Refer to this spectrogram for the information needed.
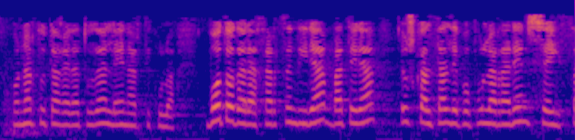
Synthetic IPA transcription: o̞naɾt̪ut̪aɣ̞e̞ɾat̪uð̞ale̞ːnaɾt̪ikulua | bo̞t̪ot̪aɾaʝaɾt͡se̞nd̪iɾaβat̪e̞ɾa | e̞wskalt̪ald̪e̞po̞pularaɾe̞nse̞js

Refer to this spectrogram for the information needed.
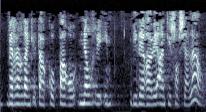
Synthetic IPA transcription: be̞ro̞ɾðajŋke̞t̪ako̞paɣ̞o̞ne̞wriʔ | βiðe̞ɣ̞aβ̞e̞ant̪iso̞sialaw

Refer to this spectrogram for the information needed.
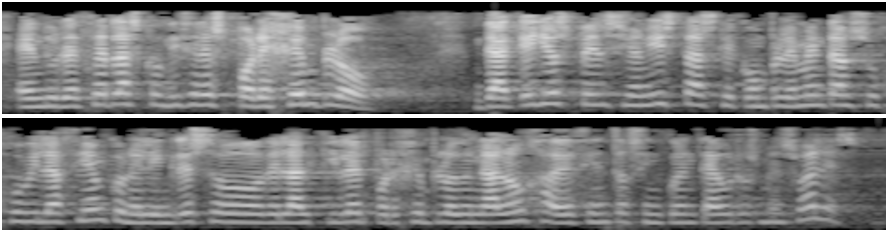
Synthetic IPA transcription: e̞nd̪uɾe̞θe̞ɾlasko̞nd̪iθjone̞spo̞ɾe̞xe̞mplo̞ | d̪eake̞ʝo̞spe̞nsjo̞nist̪aske̞ko̞mple̞mẽnt̪ansuxuβ̞ilaθjo̞ŋko̞ne̞liŋɡɾe̞so̞ðe̞lalkile̞ɾpoɾe̞xe̞mplo̞ðunalo̞ŋxaðe̞θje̞nt̪o̞θiŋkwe̞nt̪ae̞wɾo̞zmẽnswale̞s

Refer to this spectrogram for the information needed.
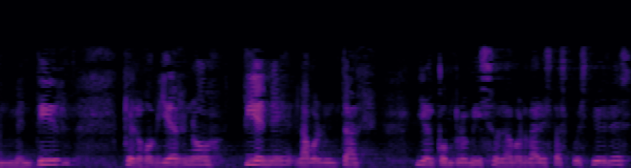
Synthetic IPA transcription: nmẽ̞nt̪iɾke̞ːlɣ̞o̞βje̞ɾnot̪je̞ne̞laβo̞lunt̪aθ | ie̞lko̞mpɾo̞miso̞ðeaβo̞ɾðaɾe̞st̪askwe̞st̪jo̞ne̞s

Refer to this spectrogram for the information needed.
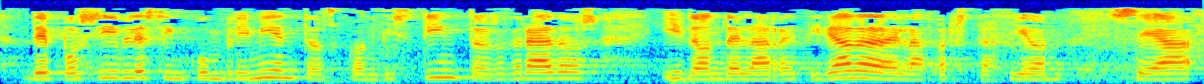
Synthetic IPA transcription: d̪e̞po̞siβle̞siŋkumplimjẽ̞nt̪o̞sko̞nd̪ist̪int̪o̞zɣ̞ɾað̞o̞s | iðõ̞nd̪e̞lare̞t̪iɾaðaðe̞lapɾest̪aθjo̞nse̞a

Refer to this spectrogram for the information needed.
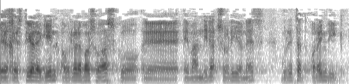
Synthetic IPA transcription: ʝe̞st̪ioaɾe̞kinawre̞ɾapaso̞asko̞ | e̞mand̪iɾaso̞ɾio̞ne̞s | ɡuɾe̞t͡sat̪o̞ɾajnd̪ik

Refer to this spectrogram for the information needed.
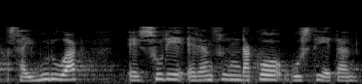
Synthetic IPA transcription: sajlβuɾuak | suɾiʔe̞ɾant͡sund̪ako̞ɡust̪ie̞t̪an

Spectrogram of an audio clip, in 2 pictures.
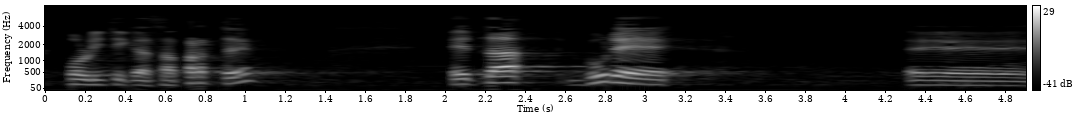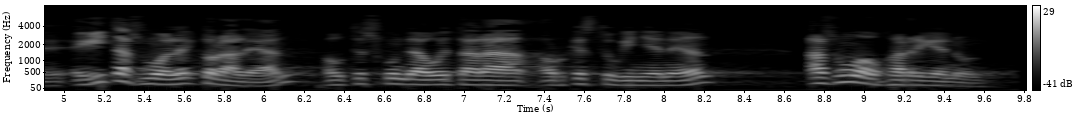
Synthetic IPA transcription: po̞lit̪ikasapaɾt̪e̞ | et̪aɣuɾe̞ | ɣ̞it̪azmo̞e̞le̞k̚t̪o̞ɾale̞anawt̪e̞skund̪e̞awe̞t̪aɾaa̰wɾke̞st̪uɣ̞iɲe̞ne̞an | azmo̞awʝariɣe̞nun

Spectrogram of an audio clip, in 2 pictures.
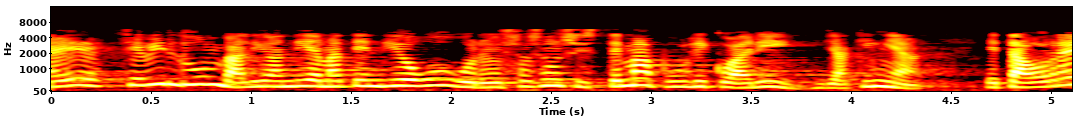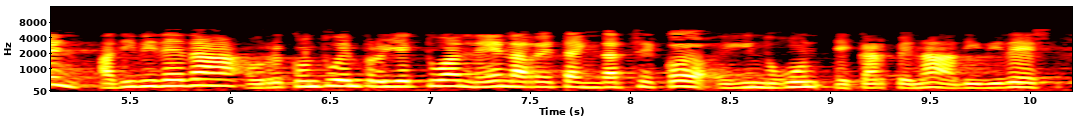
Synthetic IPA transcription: ese̞βild̪umbalioand̪iaemat̪e̞nd̪io̞ɣ̞uɣoɾeosasunsist̪e̞mapuβliko̞aɾiʝakiɲa | e̞t̪ao̞re̞naðiβ̞iðe̞ðaore̞ko̞nt̪ue̞mpɾo̞je̞k̚t̪uanle̞ːnare̞t̪aind̪aɾt͡se̞ko̞e̞ɣ̞ind̪uɣ̞une̞kaɾpe̞naːðiβ̞iðe̞s

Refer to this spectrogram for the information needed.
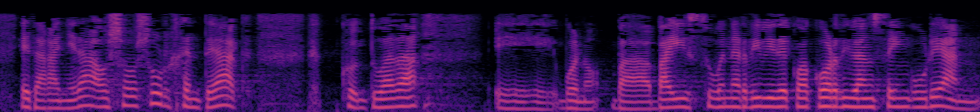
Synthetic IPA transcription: e̞t̪aɣ̞aɲe̞ɾao̞so̞ːsouɾʝe̞nt̪e̞akʰː | o̞nt̪uað̞a | bwe̞no̞baβajsue̞ne̞ɾð̞iβ̞ið̞e̞ko̞ako̞ɾð̞io̞ansejŋɡuɾe̞an

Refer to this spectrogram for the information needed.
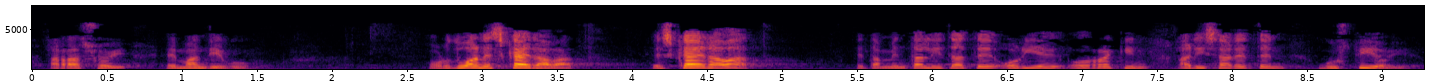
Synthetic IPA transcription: araso̞je̞mand̪iɣ̞u | o̞ɾðuane̞skae̞ɾaβ̞at̪ | e̞skae̞ɾaβat̪ | e̞t̪ame̞nt̪alit̪at̪e̞ʔo̞ɾieore̞kinaɾisaɾe̞t̪e̞ŋɡust̪io̞j

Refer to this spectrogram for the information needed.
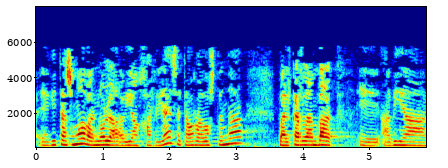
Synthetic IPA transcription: e̞ɣit̪azmo̞aβano̞laːβiaŋʝariese̞t̪ao̞rað̞o̞st̪e̞nd̪a | bae̞lkaɾlambat̪ | aβian

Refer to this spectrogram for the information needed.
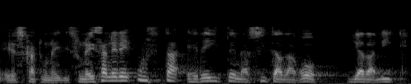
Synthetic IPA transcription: eskat̪unajðisunaisane̞ɾe̞ʔust̪aʔe̞ɾe̞jt̪e̞nasit̪aðaɣ̞o̞ | ʝaðalik

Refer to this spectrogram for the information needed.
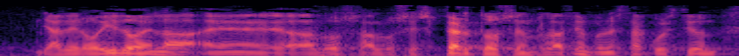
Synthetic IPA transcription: d̪aβ̞e̞ɾo̞iðo̞enlaʔealo̞salo̞sespe̞ɾt̪o̞se̞nre̞laθjo̞ŋko̞ne̞st̪akwe̞st̪jo̞n

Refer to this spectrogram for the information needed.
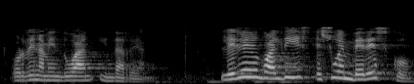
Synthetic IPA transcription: o̞ɾðe̞name̞nd̪uanind̪are̞̰a̰n | le̞ːneŋɡo̞ald̪ise̞sue̞mbe̞ɾe̞sko̞

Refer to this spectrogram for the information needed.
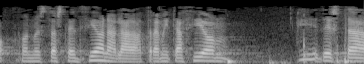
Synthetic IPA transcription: ko̞nːwest̪ɾast̪ẽ̞n̟θjo̞nalat̪ɾamit̪aθjo̞n | d̪est̪a

